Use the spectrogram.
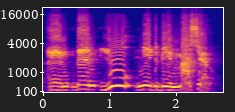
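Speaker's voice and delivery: loud nasal preacher impression; Jesse Jackson preaching. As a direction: boom it through your nose. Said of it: "a Jesse preach".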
